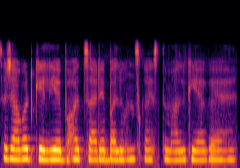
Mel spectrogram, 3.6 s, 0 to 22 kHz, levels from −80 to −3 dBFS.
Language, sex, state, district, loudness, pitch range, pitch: Hindi, female, Uttar Pradesh, Lucknow, -16 LUFS, 220-230 Hz, 225 Hz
